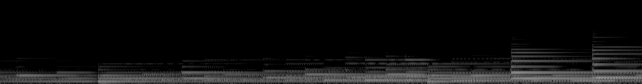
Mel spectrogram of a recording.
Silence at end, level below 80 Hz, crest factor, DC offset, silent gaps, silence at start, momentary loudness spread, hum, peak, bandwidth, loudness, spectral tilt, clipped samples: 0 s; -62 dBFS; 16 dB; under 0.1%; none; 0 s; 11 LU; none; -24 dBFS; 5.2 kHz; -40 LUFS; -9 dB/octave; under 0.1%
